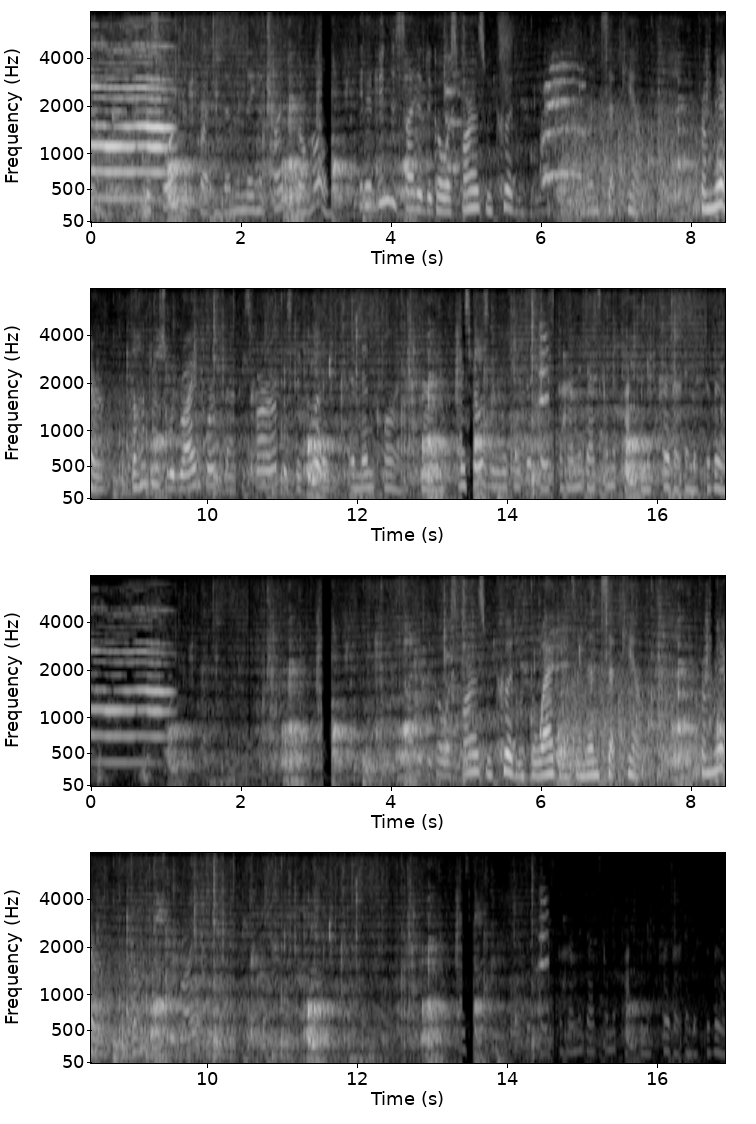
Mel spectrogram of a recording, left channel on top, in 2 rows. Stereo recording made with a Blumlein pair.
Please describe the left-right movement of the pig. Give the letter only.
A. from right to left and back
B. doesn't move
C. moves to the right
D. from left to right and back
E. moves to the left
D.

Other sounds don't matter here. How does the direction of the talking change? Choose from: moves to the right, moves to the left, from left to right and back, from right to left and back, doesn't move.
from left to right and back.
